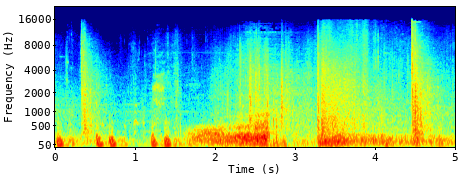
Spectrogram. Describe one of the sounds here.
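A rifle clicks and rattles as it is raised and aimed.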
